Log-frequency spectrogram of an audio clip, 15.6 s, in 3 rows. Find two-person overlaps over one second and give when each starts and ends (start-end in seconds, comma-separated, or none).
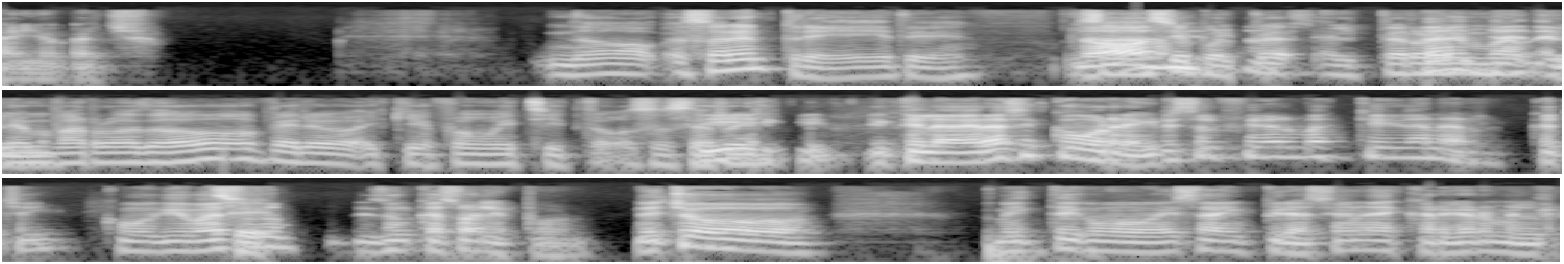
3.6-5.4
